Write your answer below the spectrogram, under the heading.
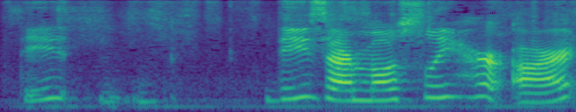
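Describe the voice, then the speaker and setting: The woman's delivery is very slow in pace. There is light background noise. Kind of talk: casual craft show-and-tell. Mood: delighted, warm. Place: home room.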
